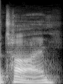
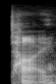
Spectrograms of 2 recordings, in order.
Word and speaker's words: Ti: 90 not even the time some people say TI but I have I have heard that nvidia's pronunciation of it is Tai not TI um I guess I'll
